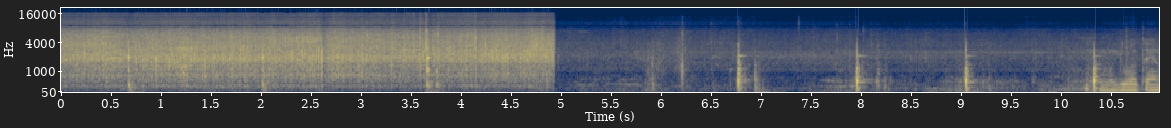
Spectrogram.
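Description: A home-cooked dish frying in a pan at a riverside campsite near a waterfall, a steady loud sizzle for about five seconds that cuts off, followed by scattered quiet clinks and knocks of cookware.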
